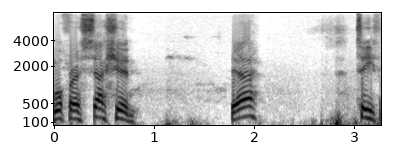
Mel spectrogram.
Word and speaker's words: Teef N Lure: Teef N Lure, but it's pronounced funny. Alright. It's like, if you're Yorkshire man, we're going to go like Teef, you know what I mean, how they say it. Oh yeah. Teef and then Lure.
